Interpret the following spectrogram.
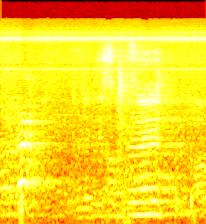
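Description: Short, broken fragments of a man's voice, with one sharp, loud knock about a fifth of a second in.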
